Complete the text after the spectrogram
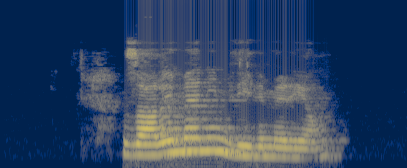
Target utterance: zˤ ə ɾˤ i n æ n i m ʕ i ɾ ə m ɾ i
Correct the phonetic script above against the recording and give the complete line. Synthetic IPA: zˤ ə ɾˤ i m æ n i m ð i l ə m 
